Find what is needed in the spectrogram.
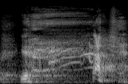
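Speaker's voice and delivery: short unvoiced laugh; breathy laugh. Real, not acted. Laughs at own story.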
